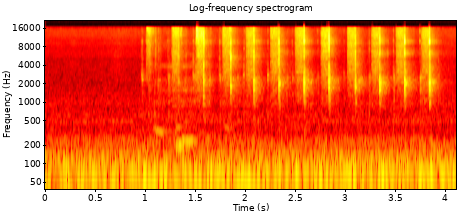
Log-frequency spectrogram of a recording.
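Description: Urban Decay All Nighter setting spray pump bottle misting the face: a quick run of about a dozen short spritzes, roughly four or five a second, starting about a second in.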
